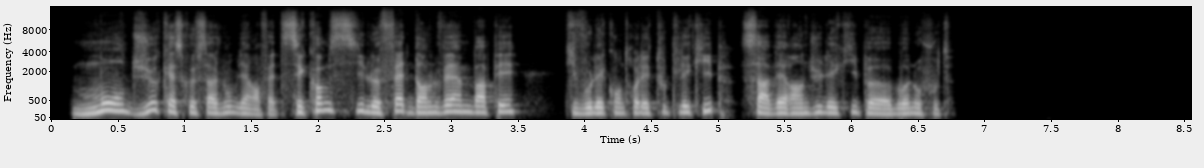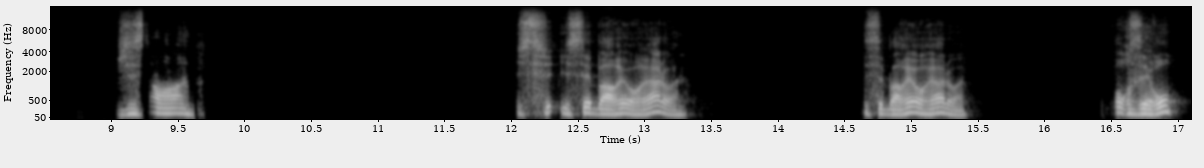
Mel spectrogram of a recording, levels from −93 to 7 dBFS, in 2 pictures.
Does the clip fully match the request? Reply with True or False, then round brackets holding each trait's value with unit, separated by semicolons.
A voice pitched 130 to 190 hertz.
True (140 Hz)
